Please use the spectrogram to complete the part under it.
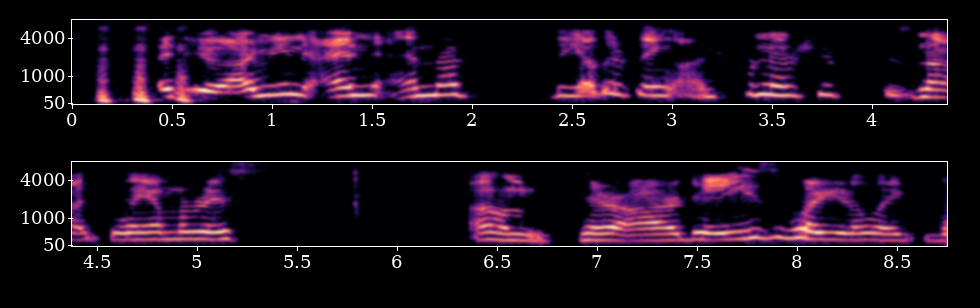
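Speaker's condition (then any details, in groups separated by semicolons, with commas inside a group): Cerebral palsy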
